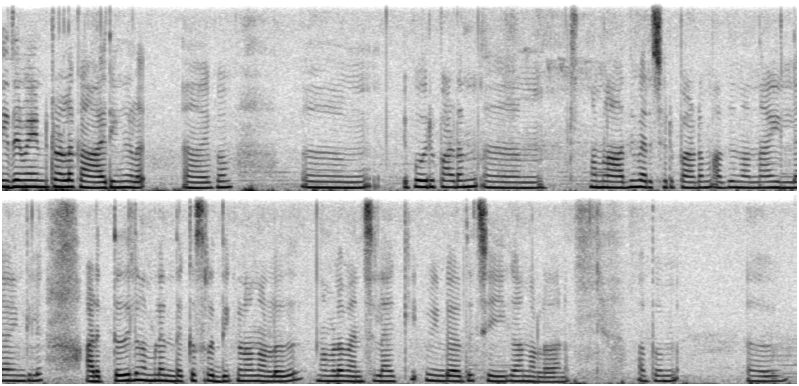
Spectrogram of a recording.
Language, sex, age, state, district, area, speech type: Malayalam, female, 18-30, Kerala, Alappuzha, rural, spontaneous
